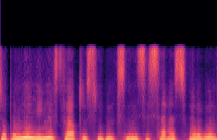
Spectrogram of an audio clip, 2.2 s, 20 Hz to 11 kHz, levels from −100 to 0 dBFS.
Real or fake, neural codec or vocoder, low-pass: fake; codec, 16 kHz, 0.5 kbps, FreqCodec, smaller model; 7.2 kHz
